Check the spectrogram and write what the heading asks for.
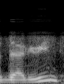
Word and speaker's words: Daluis: Et il y a les deux gorges qui sont parallèles, la gorge du, les gorges du Science et les gorges de Dalui. Et le Science, on prononce le S, et Dalui, on ne le prononce pas.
